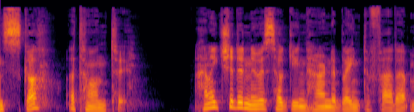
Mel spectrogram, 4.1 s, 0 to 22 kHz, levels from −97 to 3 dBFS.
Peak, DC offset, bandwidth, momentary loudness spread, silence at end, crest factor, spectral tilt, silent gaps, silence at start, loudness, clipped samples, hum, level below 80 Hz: -4 dBFS; under 0.1%; 16.5 kHz; 14 LU; 0 s; 18 dB; -3.5 dB/octave; 1.81-1.85 s; 0 s; -22 LUFS; under 0.1%; none; -62 dBFS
